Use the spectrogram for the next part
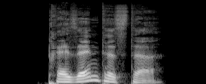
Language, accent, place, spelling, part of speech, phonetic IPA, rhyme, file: German, Germany, Berlin, präsentester, adjective, [pʁɛˈzɛntəstɐ], -ɛntəstɐ, De-präsentester.ogg
- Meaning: inflection of präsent: 1. strong/mixed nominative masculine singular superlative degree 2. strong genitive/dative feminine singular superlative degree 3. strong genitive plural superlative degree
